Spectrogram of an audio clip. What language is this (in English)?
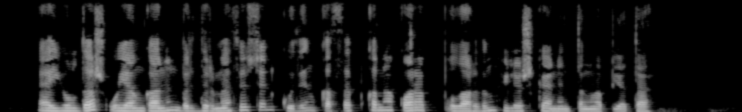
Bashkir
